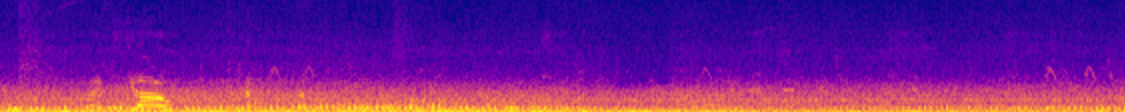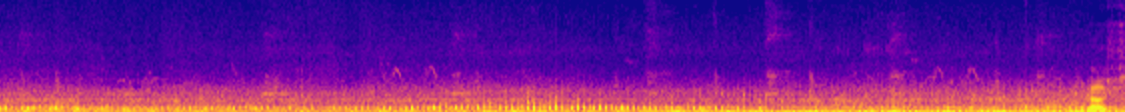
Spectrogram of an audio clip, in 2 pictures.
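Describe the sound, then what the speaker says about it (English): Steady throbbing drone of a helicopter flying overhead in Washington DC, loud and continuous with slight swells, while a person talks over it. "it's just a regular helicopter"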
